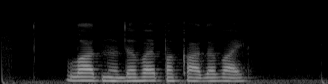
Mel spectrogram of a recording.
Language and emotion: Russian, neutral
